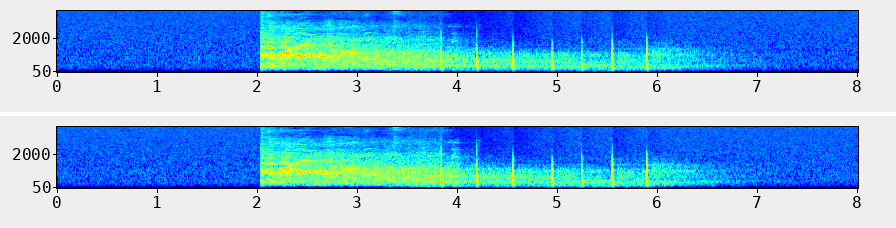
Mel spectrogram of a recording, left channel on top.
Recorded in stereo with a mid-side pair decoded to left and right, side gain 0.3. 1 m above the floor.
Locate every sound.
2.0 s laughter: 25° left, 1.7 m; by 4.0 s 55° right, 0.6 m
3.5 s knocking: 35° right, 0.5 m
